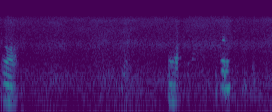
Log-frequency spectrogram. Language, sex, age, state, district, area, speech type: Gujarati, male, 18-30, Gujarat, Anand, rural, conversation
